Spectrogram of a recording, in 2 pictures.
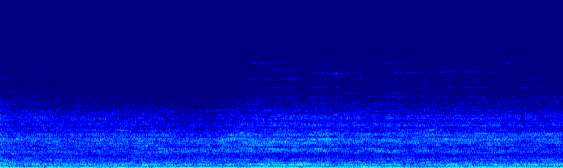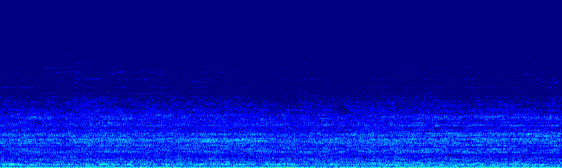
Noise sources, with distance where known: unidentified impact machinery

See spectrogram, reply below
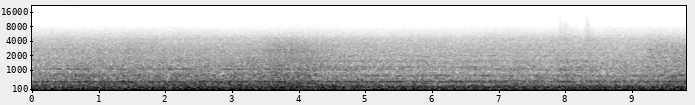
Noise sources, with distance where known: large-sounding engine, near

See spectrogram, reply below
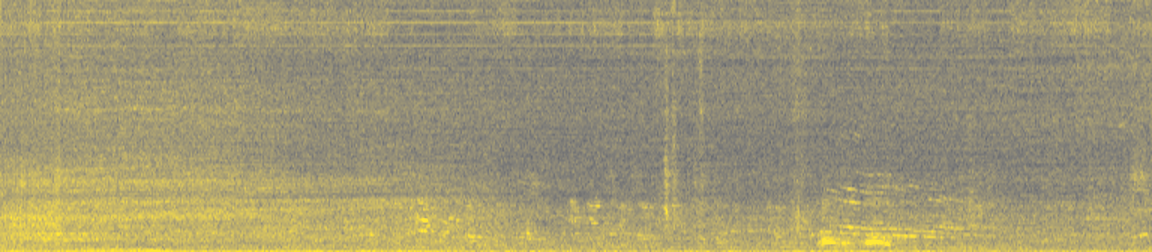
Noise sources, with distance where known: person or small group talking, far

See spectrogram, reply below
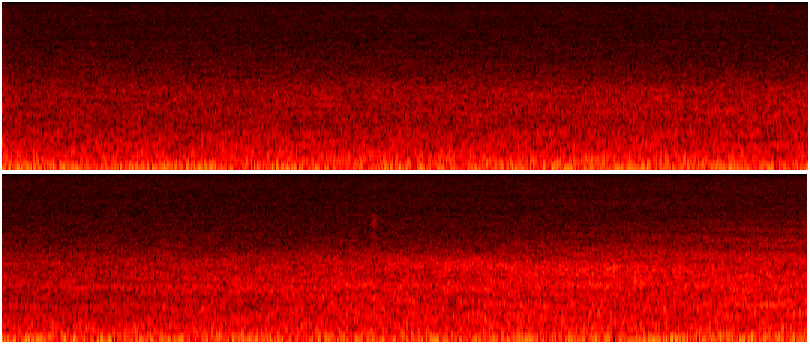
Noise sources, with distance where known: background noise

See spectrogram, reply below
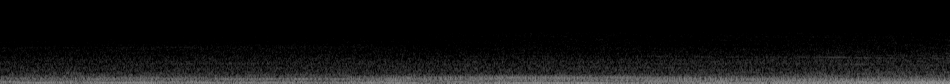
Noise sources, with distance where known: engine of unclear size, far

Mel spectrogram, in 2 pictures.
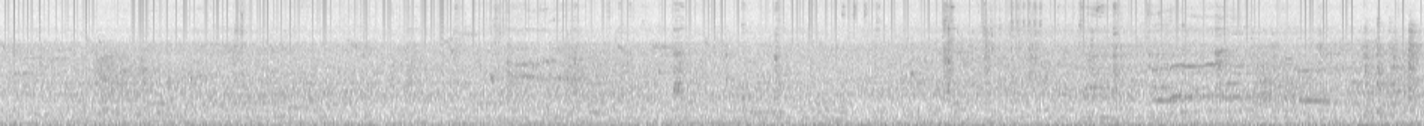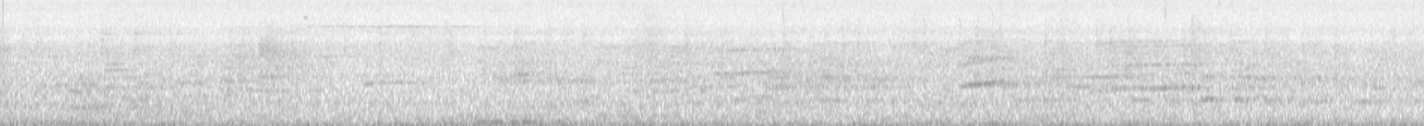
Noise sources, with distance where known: music from an unclear source

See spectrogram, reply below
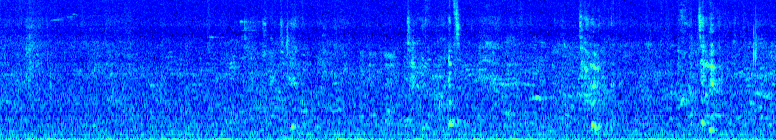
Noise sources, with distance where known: person or small group talking

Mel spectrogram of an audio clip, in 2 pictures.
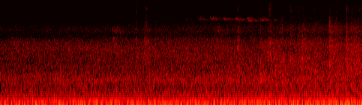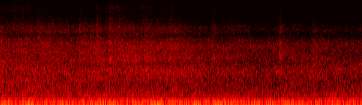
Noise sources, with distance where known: medium-sounding engine

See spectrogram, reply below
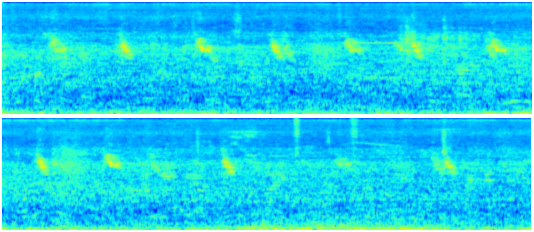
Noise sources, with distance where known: person or small group talking, far

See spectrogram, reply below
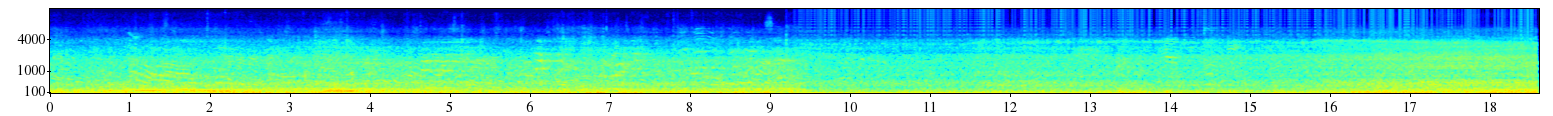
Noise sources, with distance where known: medium-sounding engine; person or small group talking

